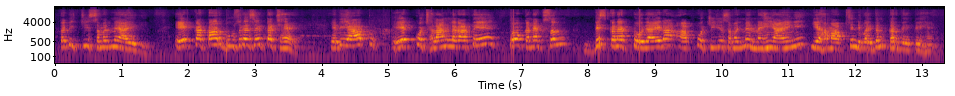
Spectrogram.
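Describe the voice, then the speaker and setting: A woman's voice: high voice, roomy sound. A woman teaching a Sanskrit grammar lesson online, patient and polite, repeating key points to her viewers.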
